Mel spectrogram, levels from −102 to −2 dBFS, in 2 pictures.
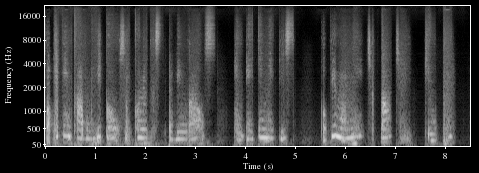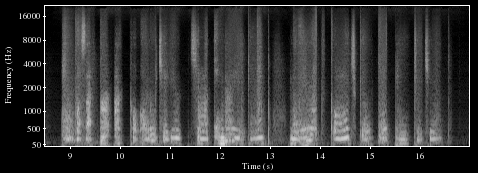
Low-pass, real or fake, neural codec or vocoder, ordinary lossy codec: none; fake; codec, 44.1 kHz, 0.9 kbps, DAC; none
